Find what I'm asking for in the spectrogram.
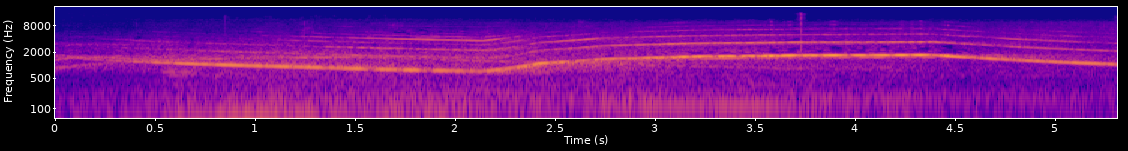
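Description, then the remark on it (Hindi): An ambulance or police siren wails steadily for several seconds, its pitch dipping, rising and falling again, fairly loud over a low traffic rumble, as ambulances and police vehicles rush to the scene of two explosions outside a stadium in Istanbul, with no one speaking. “घटनास्थल पर एम्बुलेंस और पुलिस की गाड़ियों को दौड़ते हुए देखा गया है।”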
